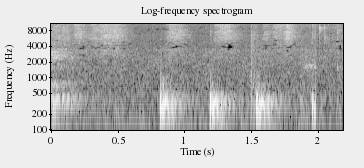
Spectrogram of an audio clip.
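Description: Marker pen writing on paper: about four short, faint strokes.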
